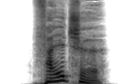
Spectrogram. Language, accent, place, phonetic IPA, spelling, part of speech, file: German, Germany, Berlin, [ˈfalʃə], falsche, adjective, De-falsche.ogg
- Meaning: inflection of falsch: 1. strong/mixed nominative/accusative feminine singular 2. strong nominative/accusative plural 3. weak nominative all-gender singular 4. weak accusative feminine/neuter singular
